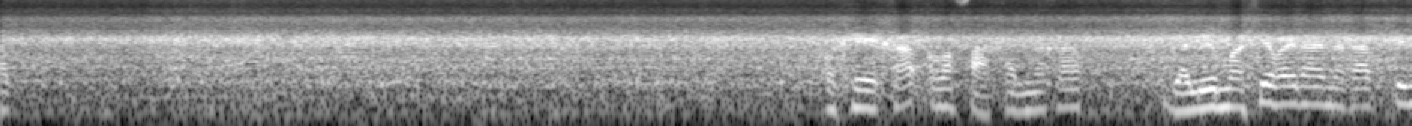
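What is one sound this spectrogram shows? Steady rain falls and patters outdoors.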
